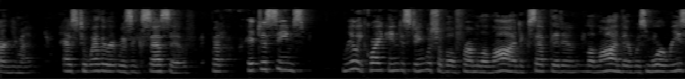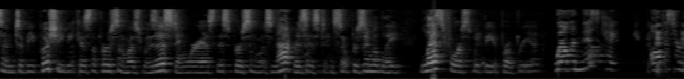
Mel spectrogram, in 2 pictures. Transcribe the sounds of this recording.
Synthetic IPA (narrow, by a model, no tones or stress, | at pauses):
ɑɹɡjmɨ̃nt̚ | ɨz̥tʰəwɛðə˞ɨt̚wʌzɨksɛsɪv | b̥ʌɾ | ɨt̚d̥ʒ̥ʌstsĩmz | ɹɪlˠikʰw̥aɪɾɪ̃ndɨstɪ̃ŋɡwɨʃəbl̩ˠfɹʌ̃mləlɑ̃nɨksɛp̚t̪̚ðɨɾɪ̃nləlɑ̃nðə˞wʌzmɔɹɹizɨ̃ntʰɨbipʰʊʃibɨkʰʌzðəpʰɜ˞sə̃nwʌzɹɨzɪstɪ̃ŋwə˞ɨzðɪspʰɜ˞sə̃n̩wʌznət̚ɹɨzɪstɪ̃ŋsoʊpʰɹ̥ɨzʉ̃məbli | lɛsfɔɹswɨd̚biɨpʰɹ̥oʊpʰɹiɨt̚ | wɛlˠɪ̃nðɪskʰeɪ | ɔfəsə˞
